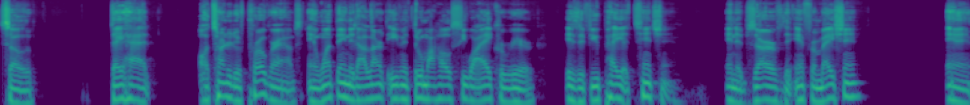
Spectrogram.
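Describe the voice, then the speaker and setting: Fairly low male voice at a moderate pace with long, frequent pauses, on a very clean recording with a silent background. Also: dry, close sound with no echo. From Inglewood, Los Angeles, California. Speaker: former gang member and ex-prisoner. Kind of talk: life story interview. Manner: animated.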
